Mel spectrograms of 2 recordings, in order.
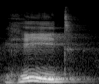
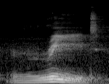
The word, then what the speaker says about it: read: Então, a possibilidade de falar I need to heed é grande, mas não é o correto. É na ponta da língua, ela vibra, né? I need to read. Parecido ali com o red, de vermelho, que também treme a ponta da língua na hora de falar, né? Read, red, tá bom?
